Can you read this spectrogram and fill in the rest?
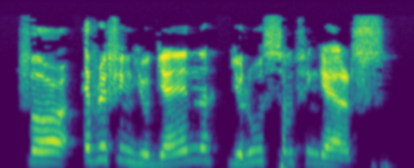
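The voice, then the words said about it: Strongly accented English. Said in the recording (French): “avec mon accent anglais de la mort qui tue”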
